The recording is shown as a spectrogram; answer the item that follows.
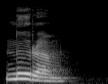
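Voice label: "нырӧм", Komi, female; audio dict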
